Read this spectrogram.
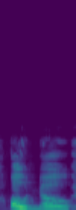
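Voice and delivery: loud, dramatic mock dismay; acted alarmed warning. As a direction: warn loudly in pretend horror. Voices karmic's alarmed warning.

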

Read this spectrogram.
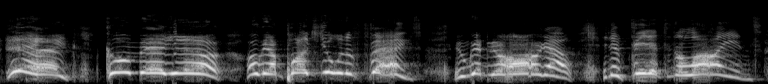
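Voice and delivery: angry shouting. Acted. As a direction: yell the threats in a rage. Angry threats to an intruder.

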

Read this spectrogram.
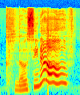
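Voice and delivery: put-on kindly old magical mare; fairy godmare. A narrator's reading. Fairy godmare greeting crying Poniella, high and grand. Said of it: "said the fairy godmare".

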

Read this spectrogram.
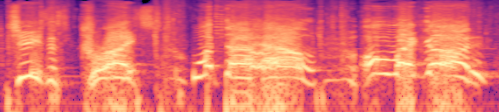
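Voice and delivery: very high, loud startled shouts; shocked screaming. Real, not acted. Sudden shock in the game.

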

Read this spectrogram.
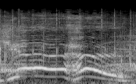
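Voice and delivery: loud high mock cheer; cheering yoo-hoo. Preacher rallying his audience, a loud high whoop. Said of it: "clap for that and say".

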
